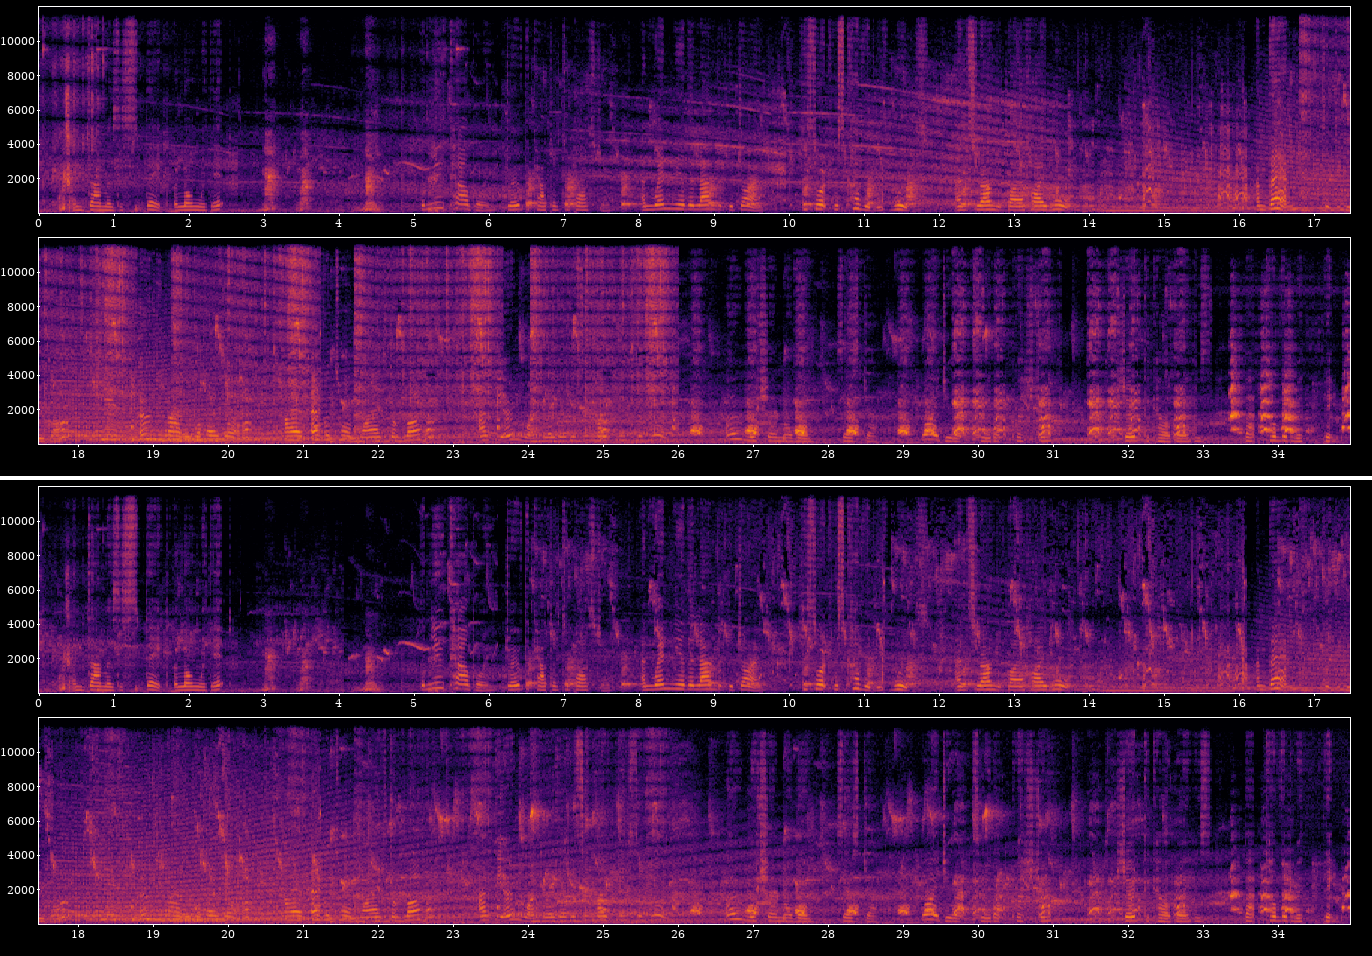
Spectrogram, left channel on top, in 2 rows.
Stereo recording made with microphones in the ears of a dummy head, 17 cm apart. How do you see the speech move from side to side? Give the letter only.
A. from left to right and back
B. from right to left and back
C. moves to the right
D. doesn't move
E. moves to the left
B.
